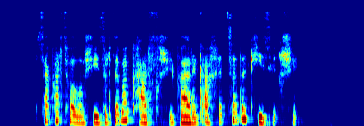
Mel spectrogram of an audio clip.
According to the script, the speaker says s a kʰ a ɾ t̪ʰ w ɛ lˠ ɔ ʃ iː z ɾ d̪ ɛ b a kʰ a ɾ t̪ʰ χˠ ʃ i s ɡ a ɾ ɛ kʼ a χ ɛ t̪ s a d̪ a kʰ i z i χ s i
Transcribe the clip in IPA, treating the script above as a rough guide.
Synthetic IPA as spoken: s a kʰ a ɾ t̪ʰ w ɛ lˠ ɔ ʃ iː z ɾ d̪ ɛ b a kʰ a ɾ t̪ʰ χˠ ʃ i ɡ a ɾ ɛ kʼ a χ ɛ t̪ s a d̪ a kʰ i z i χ ʃ i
